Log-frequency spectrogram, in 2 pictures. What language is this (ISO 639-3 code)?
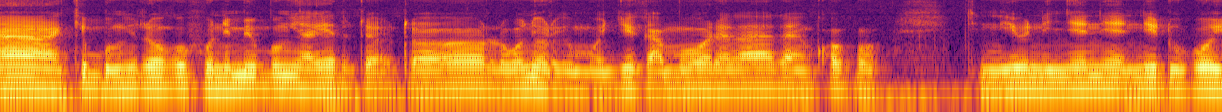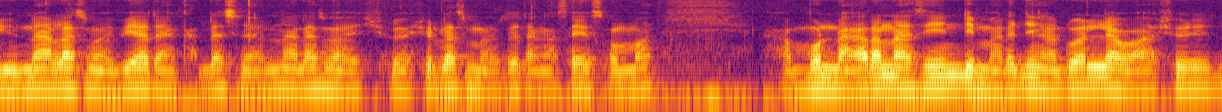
mas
